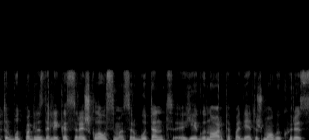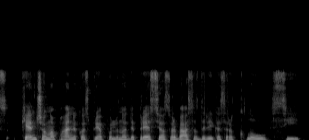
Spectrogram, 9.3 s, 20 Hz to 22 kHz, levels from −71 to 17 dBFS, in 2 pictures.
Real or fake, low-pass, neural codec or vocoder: real; 10.8 kHz; none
